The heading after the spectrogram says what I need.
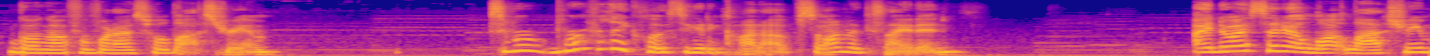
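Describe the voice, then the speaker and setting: Female streamer, high voice, chatty and enthusiastic, casual livestream delivery. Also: a bit bright. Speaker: VTuber game streamer.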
